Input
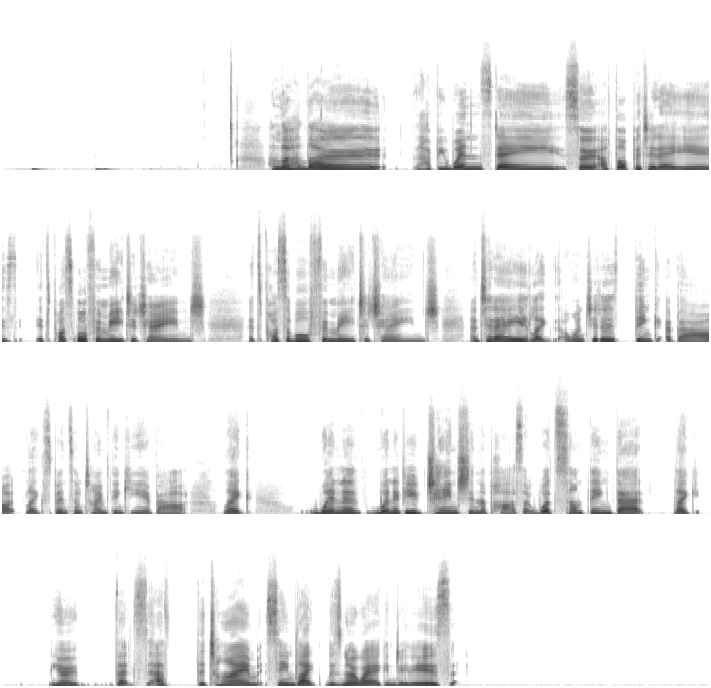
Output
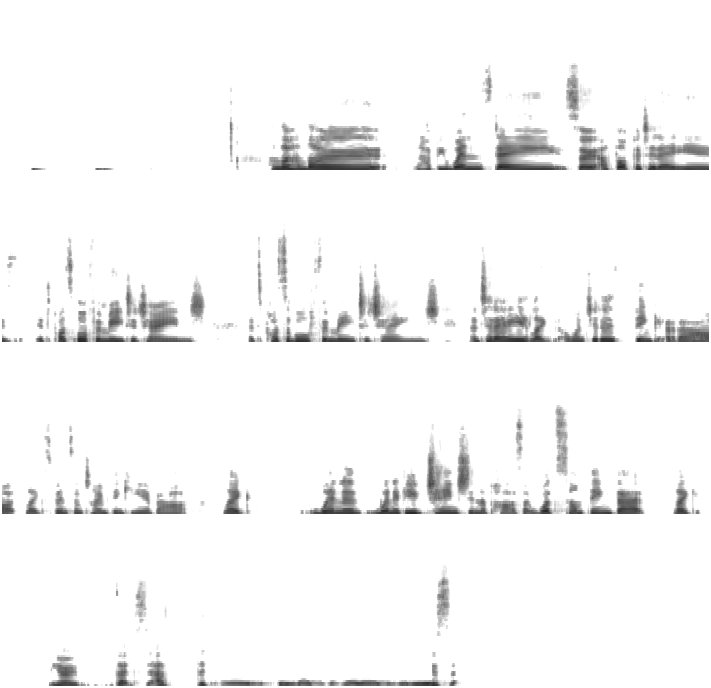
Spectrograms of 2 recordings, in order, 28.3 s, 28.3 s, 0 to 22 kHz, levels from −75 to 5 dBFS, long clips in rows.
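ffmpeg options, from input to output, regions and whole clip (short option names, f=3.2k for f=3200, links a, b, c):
-filter_complex "[0:a]asettb=1/sr,asplit=3[a][b][c];[a]atrim=end=13.554[d];[b]atrim=start=13.55:end=14.23,asetpts=PTS-STARTPTS,afade=t=in:d=0.004:c=qsin,afade=t=out:st=0.676:d=0.004:c=qsin,lowshelf=f=120:g=5.5,asoftclip=type=hard:threshold=-14dB,asplit=2[e][f];[f]adelay=45,volume=-7dB[g];[e][g]amix=inputs=2:normalize=0,atrim=end_sample=29988[h];[c]atrim=start=14.226[i];[d][h]acrossfade=d=0.004:c1=hsin:c2=qsin[j];[j][i]acrossfade=d=0.004:c1=qsin:c2=hsin,asettb=1/sr,asplit=3[k][l][m];[k]atrim=end=23.294[n];[l]atrim=start=23.29:end=25.52,asetpts=PTS-STARTPTS,afade=t=in:d=0.004:c=qsin,afade=t=out:st=2.226:d=0.004:c=qsin,asuperpass=centerf=460:order=4:qfactor=4.3,aecho=1:1:123:0.168,atrim=end_sample=98343[o];[m]atrim=start=25.516[p];[n][o]acrossfade=d=0.004:c1=hsin:c2=qsin[q];[q][p]acrossfade=d=0.004:c1=qsin:c2=hsin,afftdn=nr=30:nf=-36,highpass=80,bandreject=f=1k:w=5.5,volume=4.5dB"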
